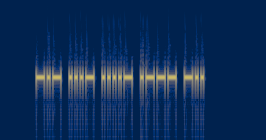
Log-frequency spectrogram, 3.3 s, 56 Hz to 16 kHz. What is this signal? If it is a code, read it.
Morse code, heard as a keyed tone, about 44 wpm, 700 Hz. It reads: KV4JD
